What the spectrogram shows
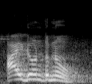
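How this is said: It is said in an Indian English accent. "अब Indian accent"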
